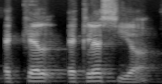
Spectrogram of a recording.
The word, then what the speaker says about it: ekklesia: The Greek word for church is ekklesia. It's spelled E-K-K-L-E-S-I-A.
